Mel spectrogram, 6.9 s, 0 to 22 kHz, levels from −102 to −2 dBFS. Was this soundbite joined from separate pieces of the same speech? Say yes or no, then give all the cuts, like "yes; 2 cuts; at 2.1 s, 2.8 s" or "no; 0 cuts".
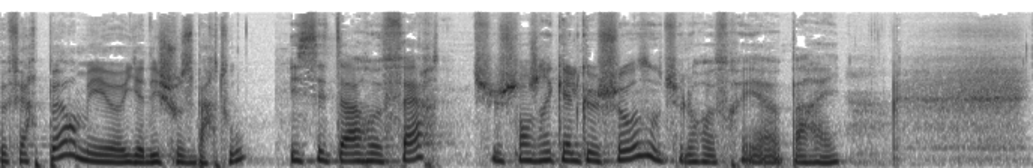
yes; 1 cut; at 1.3 s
